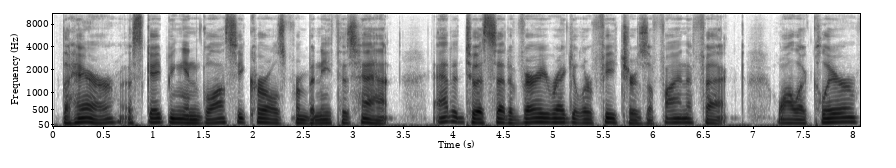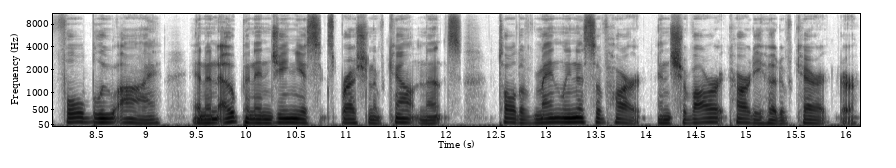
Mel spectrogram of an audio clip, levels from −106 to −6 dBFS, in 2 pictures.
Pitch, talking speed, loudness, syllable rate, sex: 110 Hz, 165 wpm, -17 LUFS, 5.1 syllables/s, male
